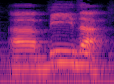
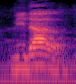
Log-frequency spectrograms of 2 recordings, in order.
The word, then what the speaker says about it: vida: Itu disebutnya dalam bahasa Spanyol UV, ya, mirip-mirip B dia. Nah, contohnya ada vida, artinya hidup, atau nama orang Vidal, Arturo Vidal, ya, Vidal.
